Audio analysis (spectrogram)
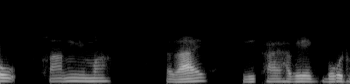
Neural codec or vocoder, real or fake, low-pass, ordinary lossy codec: codec, 16 kHz, 0.8 kbps, ZipCodec; fake; 3.6 kHz; Opus, 16 kbps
